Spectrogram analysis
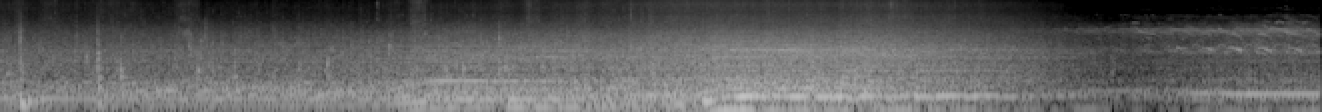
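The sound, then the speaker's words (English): A boat rides out to an island with a continuous engine drone and rushing water. The sound swells through the middle of the ride, then eases and dips before picking up again. “So Alice, let's get on that boat, head out to meet all the residents of this amazing island, avian and human.”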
